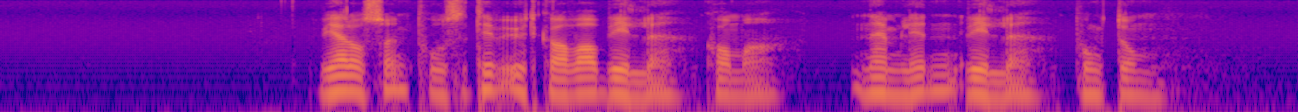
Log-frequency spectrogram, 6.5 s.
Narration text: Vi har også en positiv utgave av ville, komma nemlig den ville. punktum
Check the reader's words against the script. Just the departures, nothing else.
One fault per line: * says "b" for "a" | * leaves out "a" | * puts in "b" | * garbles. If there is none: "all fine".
all fine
